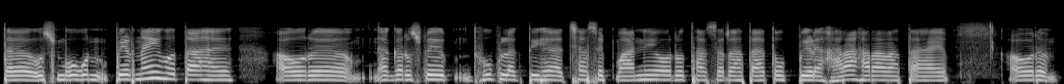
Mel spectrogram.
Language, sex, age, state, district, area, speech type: Hindi, female, 30-45, Uttar Pradesh, Jaunpur, rural, spontaneous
